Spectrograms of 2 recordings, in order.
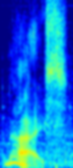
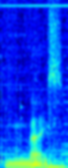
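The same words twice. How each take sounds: First: The word sounds warm and sincere. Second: The word sounds unsure and puzzled. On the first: The speaker genuinely approves. "then it's a good nice. It's, it's sincere nice" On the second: The speaker does not know what to think. "that means I don't know what to think"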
